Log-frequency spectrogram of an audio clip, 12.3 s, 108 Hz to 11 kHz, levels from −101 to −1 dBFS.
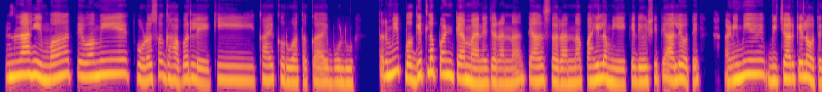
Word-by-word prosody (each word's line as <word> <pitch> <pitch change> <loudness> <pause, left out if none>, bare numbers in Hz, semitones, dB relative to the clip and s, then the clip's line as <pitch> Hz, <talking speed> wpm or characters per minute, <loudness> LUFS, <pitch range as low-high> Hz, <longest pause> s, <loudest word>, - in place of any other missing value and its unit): नाही. 260 +1 +6
मग 225 +5 +2
तेव्हा 240 -1 0
मी 275 +2 +2 0.2
थोडंसं 220 +4 -3
घाबरले 205 -3 -2
की 205 -2 -5
काय 205 -1 -4
करू 195 -3 -2
आता 185 -1 -4
काय 90 -1 -4
बोलू? 180 -1 -2 0.4
तर 250 - -1
मी 280 +5 +6
बघितलं 245 +8 +2
पण 270 -1 +4
त्या 215 -1 +2
मॅनेजरांना 180 -1 0
त्या 195 0 -1
सरांना 180 -1 -2
पाहिलं 210 +3 +3
मी 185 -2 +1
एके 180 +3 -6
दिवशी 190 +2 -1
ते - - -5
आले 205 +2 +1
होते 190 -1 -3 0.4
आणि 200 +3 +2
मी 250 +4 +6 0.3
विचार 215 +2 +2
केला 240 -1 +3
होता 185 -4 -1
205 Hz, 155 wpm, -22 LUFS, 190-235 Hz, 0.4 s, नाही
